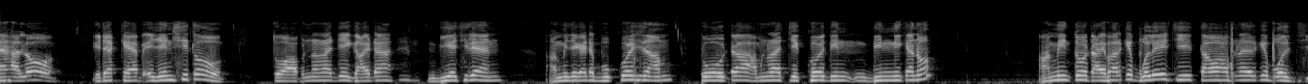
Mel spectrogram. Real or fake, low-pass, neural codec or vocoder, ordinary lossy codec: real; none; none; none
